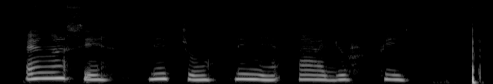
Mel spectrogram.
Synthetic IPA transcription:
ɛ˦ŋa˦si˨ | ni˦tu˨ni˦ɲɛ˨a˦˨d͡ʒu˦f | piː˦˨

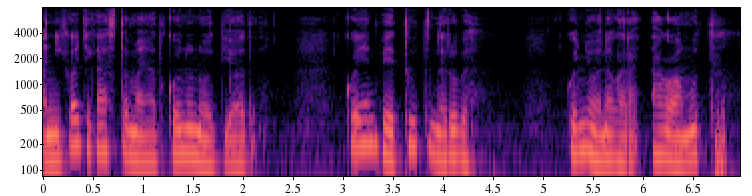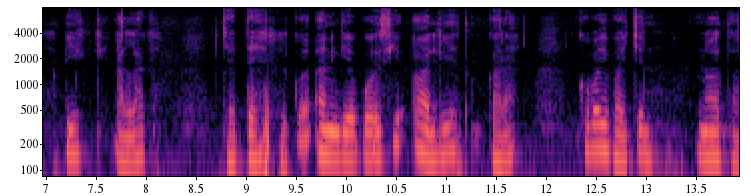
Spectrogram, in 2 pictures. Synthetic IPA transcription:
a˨ni˨kɔ˦t͡ʃɪ˦ka˦stɔ˨ma˨ja˨tko˦nu˦no˨tjɔ˨te˦ | ko̰˦je˦npe˨tu˦tne˨ɾu˦be˨ | ko˦ɲo˨ne˦kɔ˨ɾa˦a˦kɔ˨mʊ˦tpiː˦ka˨la˦k | t͡ʃe˨tɛ˨ɾko̰˦ʔa˨n˨ŋɡe˨po˨sje˦ɔ˦lje˦tkɔ˨ɾa˦ | ko˦bɔ˦jpa˨jt͡ʃɪ˦nnɔ˦tɔ˨

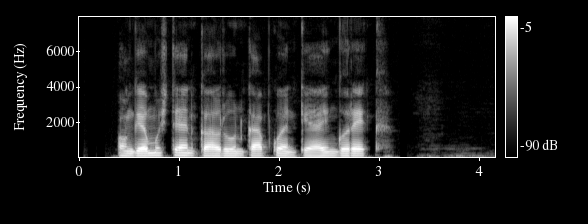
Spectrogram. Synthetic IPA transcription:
ɔ˨ŋɡɛ˧mʊ˦ʃt̪ɛ˦nka˨ɾu˦nka˦p̚kwɛ˨nkɛ˨a˦iŋɡo˦ɾɛ˦k

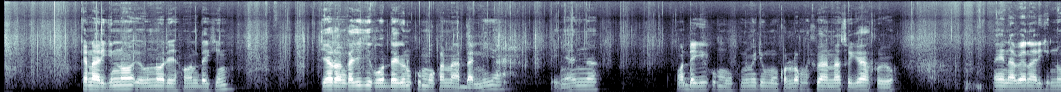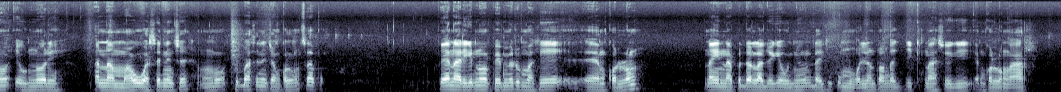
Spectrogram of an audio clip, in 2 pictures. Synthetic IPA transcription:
kɛ˦na˨ɾi˨ki˦nɔ˦e˨u˦no˦ɾi˨ɔ˦nda˨ki˦n | ki˦ja˦ɾu˨a˨ŋka˦d͡ʒi˦ki˦kɔ˨˦da˨ki˦nku˦mɔ˨ka˦na˨da˨ni˦ja˦ɛ̰˨ɲa˦ɲa˦ | ŋɔ˦da˨ki˦ku˦mɔ˨kni˦mi˦di˦mu˨ŋ˨kɔ˨lɔ˦ŋa˨ʃu˦a˦˨na˦so˨ki˦a˦ɾu˨jɔ˦ | na˦ɛ˨na˨bɛ˦a˦na˨ɾi˨ki˦nɔ˦ʔe˨u˨no˦ɾi˨ | a˦na˨ma˨u˦wa˨sɛ˦ni˦t͡ʃɛ˦m˦ki˦ba˦sɛ˦ni˦nt͡ʃɛ˨ŋkɔ˨lɔ˦ŋsa˦pa | pɛ˦a˦na˨ɾi˨ki˦no˦pɛ˨me˦ɾu˦ma˨kɛ˦˨ŋkɔ˨lɔ˦ŋ | na˦i˨na˨pɛ˦dɔ˦la˨d͡ʒɔ˦ke˦u˨ni˦da˨ki˦ku˦mu˨ko˨lɔ˦nta˦ŋka˨d͡ʒi˦kna˨so˨ɡi˦ɛ˨ŋkɔ˦lɔ˨ŋa˦r

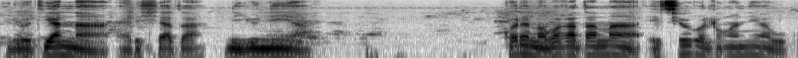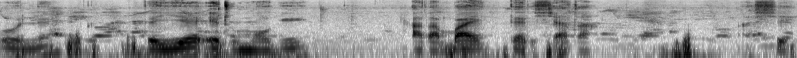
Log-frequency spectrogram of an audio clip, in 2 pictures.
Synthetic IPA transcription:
i˨lo˨tja˦na˨ɛ˨ɾɪ˦ʃa˦ta˦ni˦ju˦nɪ˦a˨ | ko˦ɾe˨nɔ˨pa˦ka˦ta˦na˦ʔe˨sjo˦kɔ˨ltʊ˦ŋa˦ni˦a˦˨wu˨koː˦˨le˦ŋte˨je˦ʔe˨tu˨mo˨kɪ˦ | a˨ta˨ba˦ɪ˦tɛ˨ɾɪ˨ʃa̰˨ta˦˨ | ʃe˦

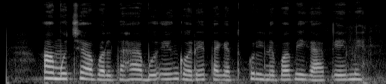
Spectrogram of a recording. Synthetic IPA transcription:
a˦mu˦t͡ʃa˦˨bɔ˨lt̪a˨ɦa˦˨bu˨ʔe˦ŋɡo˨ɾe˦t̪a˨kɛ˨t̪u̥˦ku˦lnɛ˨bɔ˦bi˦ɡa˨be˦mɛ˦

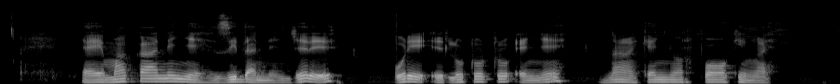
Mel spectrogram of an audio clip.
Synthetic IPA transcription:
ɛ˨ɪ˨ma˦ka˦nɪ˦ɲe˨zi˦da˨nːɛ˨ɲd͡ʒe˦ɾe˨ | o˦ɾe˨ʔe˨lo˦tʊ˦to˦ʔɛ˨ɲɛ˦ | na˦˨kɛ˦ɲɔ˦rpɔ˦kɪ˦ŋa˨j

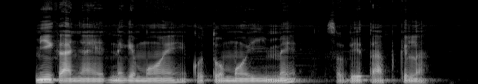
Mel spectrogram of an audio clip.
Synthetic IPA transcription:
mi˦ka˨ɲa˨ɪ˨tnɪ˦ɡɪ˨mɔ˦ɛ˦ko˨t̪o˨mo˨i˨me˦sɔ̰˨bɪ̰˨t̪a̰˦pki˦la̰˨

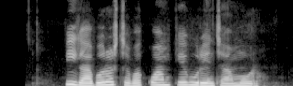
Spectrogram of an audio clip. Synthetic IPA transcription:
pi˦ɡa˨bo˦ɾo˦ɾt͡ʃe˨βa˦kwa˦mke˦ɡu˦ɾe˦˨n˨t͡ʃa˨mo˦˨ɾo˨

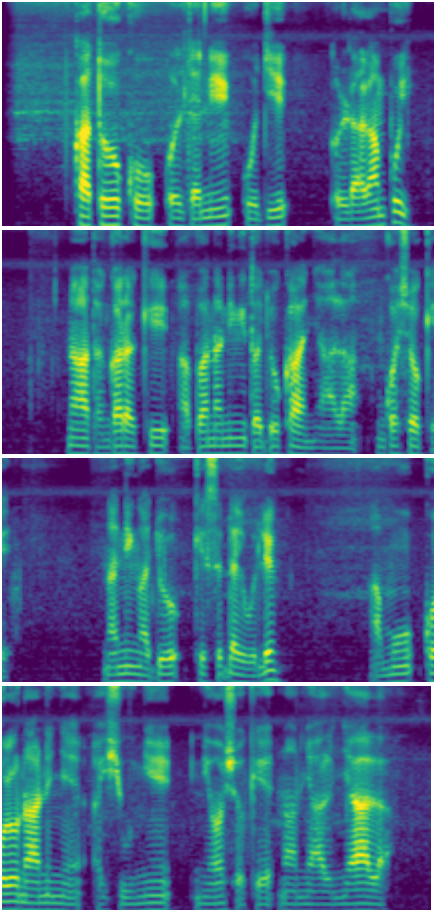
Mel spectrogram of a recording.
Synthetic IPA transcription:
ka˨to˦koː˨lt͡ʃa˨nɪ˦o˨d͡ʒɪ˦ | o˨lda˨la˦mpo˦i˨ | na˦˨ta˨ŋɡa˦ɾa˨kɪ˦a˨pa˦na˨ni˦ŋɪ˦twa˨d͡ʒo˦ka˨ɲa˨la˨ŋɡɔ˦ʃɔ˦kɛ˨ | na˨nɪ˦ŋa˨d͡ʒo˦ke˦sɪ˦ɗa˦i˨o˨le˦ŋ | a̰˨mu˦ko˦lo˦na˨nɪ˦ɲɛ˨a̰˨i˨ʃu˨ɲe˦ | nɪ˨ɔ˦ʃɔ˨kɛ˨na˨ɲa˨lɲa˦la˨

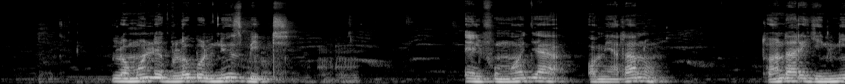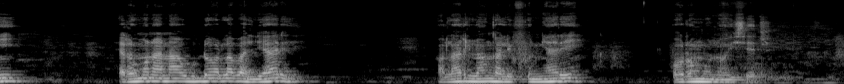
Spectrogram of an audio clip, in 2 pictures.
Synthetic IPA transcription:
lɔ˨mɔ˦nlɛɡlɔ˦bɔ˨lnusbi˨t | ɛ˨lfu˨mɔ˦ʄaɔ˨mia˨ɾa˦nɔ˨ | tʰɔ˨˦ndaɾi˨ki˨nːi˦ | ɛ˨ɾɔ˦mɔ˦na˨na˦˨ɡu˨ɗɔː˦la˦βalia˦ɾi˨ | ɔ˨la˦ɾi˨lwa˦ŋɡa˨li˨fu˨nia˦ɾi˦ | ɔ˨ɾɔ˦mɔ˨no˨iset

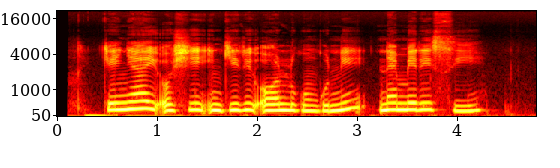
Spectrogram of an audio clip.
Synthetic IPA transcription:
ke˦ɲa˦i˨ʔɔ˨ʃi˦ŋɡi˦ɾi˦ʔɔ˦luku˨ŋɡu˨ni˦nɛ˦me˦ɾi˦si˨

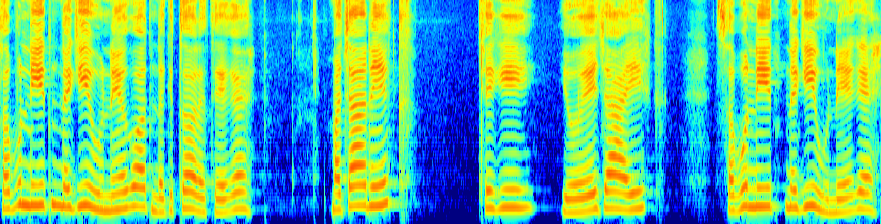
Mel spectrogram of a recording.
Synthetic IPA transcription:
sa˨bʊ˦ni˦tne˧k̬i˦u˨ne˨˦kɔ˦tne˨ki˨tɔ˦ɾe˨te˨kɛ˦ | ma˨t͡ʃa˦nɪ˦k | t͡ʃe˦ki˦ | jo˨e˦t͡ʃa˦ɪ˦k | sa˨bu˦ni˦tne˦ki˦u˨ne˨˦kɛ˦

